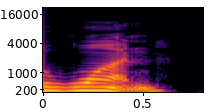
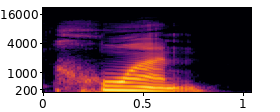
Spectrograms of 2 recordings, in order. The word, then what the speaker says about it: Juan: The way to say his name is not Juan, like number one. It's Juan. So imagine what I try to say to English speakers is imagine there's a W and an H, like who, an, like you're asking a question.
